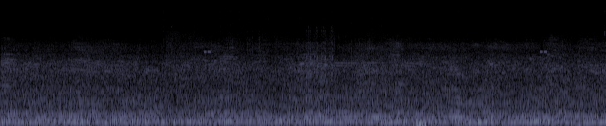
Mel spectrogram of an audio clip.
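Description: A steady, even low rumble with a faint hiss above it, with no distinct events, as from the live outdoor recording.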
